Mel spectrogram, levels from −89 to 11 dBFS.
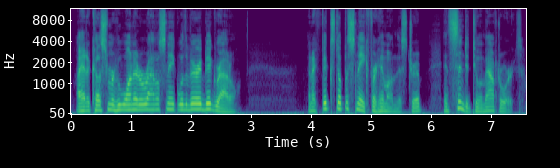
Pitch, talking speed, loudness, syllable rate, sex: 140 Hz, 235 wpm, -18 LUFS, 7.1 syllables/s, male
